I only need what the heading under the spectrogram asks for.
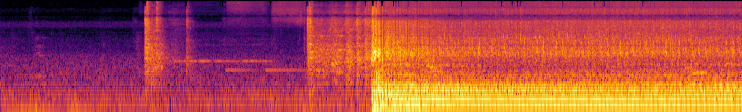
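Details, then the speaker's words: Rebuilt Corvette on first start after filling oil, transmission fluid and coolant; fires after a few seconds, loud idle with faint regular beat, odd noise prompts shutdown; later smoke and overfull oil, leak suspected; abnormal start-up noise. "What's that noise? Oh, stop it. Turn it off. What's going on?"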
